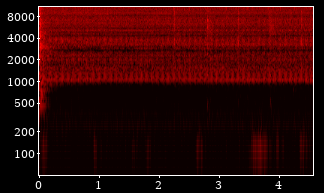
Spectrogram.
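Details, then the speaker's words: Cummins diesel from old bus, sat outside about 3.5 years, fed from diesel can; starter barely bumped so electric lift pump primes for a timed run: steady even buzz with low hum, no stutter; normal fuel lift pump priming. "a lot of times what you can do is just barely bump it over and you hear the fuel pump running"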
